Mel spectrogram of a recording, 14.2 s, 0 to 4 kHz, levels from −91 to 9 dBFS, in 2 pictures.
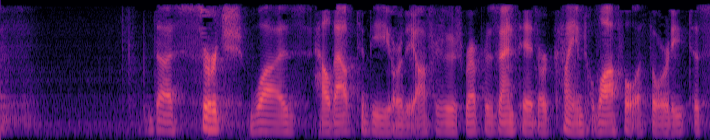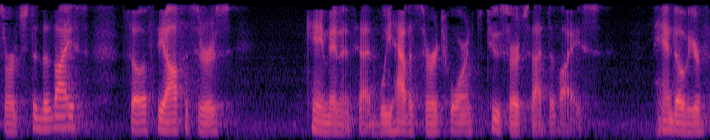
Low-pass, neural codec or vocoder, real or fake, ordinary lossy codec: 3.6 kHz; codec, 16 kHz, about 1 kbps, DyCAST, with the encoder's durations; fake; MP3, 24 kbps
